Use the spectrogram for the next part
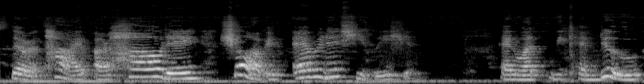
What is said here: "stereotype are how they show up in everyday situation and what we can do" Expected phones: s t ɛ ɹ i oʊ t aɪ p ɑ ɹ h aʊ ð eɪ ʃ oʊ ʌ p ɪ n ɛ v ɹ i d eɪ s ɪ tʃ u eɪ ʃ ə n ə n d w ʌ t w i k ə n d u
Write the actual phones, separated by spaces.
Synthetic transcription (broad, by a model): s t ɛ ɹ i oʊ t aɪ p ɑ ɹ h aʊ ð eɪ ʃ oʊ ʌ p ɪ n ɛ v ɹ i d eɪ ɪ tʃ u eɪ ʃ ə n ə n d w ʌ t w i k ə n d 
